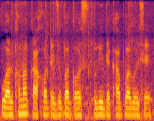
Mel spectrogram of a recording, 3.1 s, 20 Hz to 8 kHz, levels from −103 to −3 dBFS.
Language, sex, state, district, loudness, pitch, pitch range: Assamese, male, Assam, Sonitpur, -17 LUFS, 120 Hz, 120-125 Hz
